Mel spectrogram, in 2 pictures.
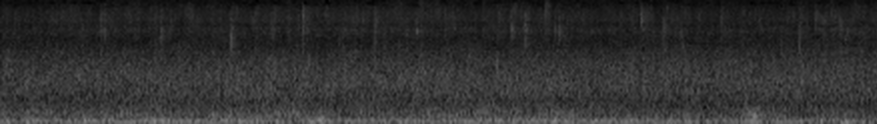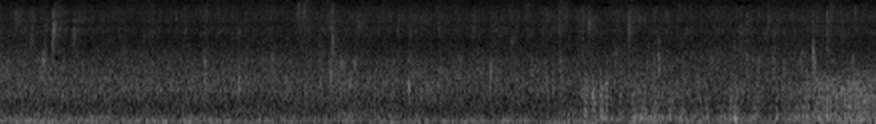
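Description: Thunderstorm: steady rain with a low rumble of thunder underneath, the rumble stronger in the first half.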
